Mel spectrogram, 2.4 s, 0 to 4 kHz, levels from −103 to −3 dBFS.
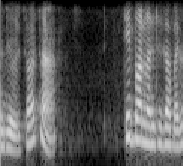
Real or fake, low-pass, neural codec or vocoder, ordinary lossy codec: fake; 3.6 kHz; codec, 16 kHz, 2 kbps, FunCodec, trained on LibriTTS, 25 frames a second; Opus, 24 kbps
